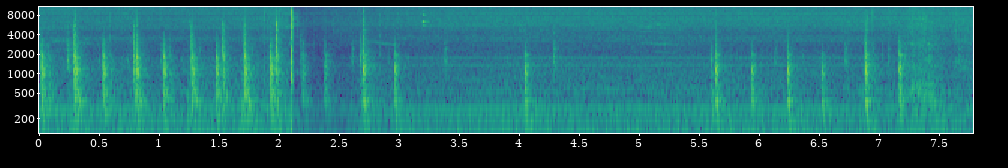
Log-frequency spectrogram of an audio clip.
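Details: 2015 Arctic Cat Wildcat Sport, about 120 miles: quick hollow clunks three or four a second in bursts as the wheel is rocked, slack in worn front a-arm bushings, lower passenger side worst; noise heard slowing down or turning over bumps.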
